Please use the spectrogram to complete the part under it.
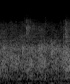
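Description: Members applauding at a congressional hearing, a brief burst of dense clapping from a room of people, heard alone at moderate level.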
